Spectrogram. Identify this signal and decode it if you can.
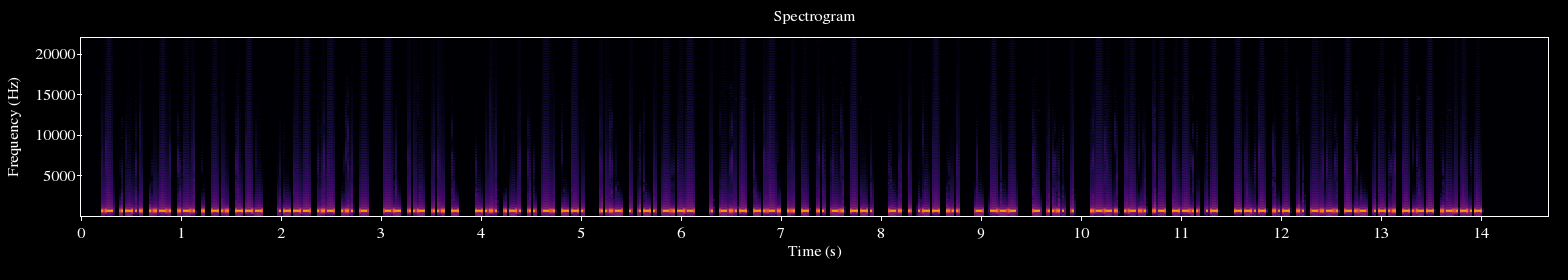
Morse code, heard as a keyed tone, about 50 wpm, 700 Hz. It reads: ALFREDO JUST MUST BRING VERY EXCITING NEWS TO THE PLAZA QUICKLY.
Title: Pangram Challenge v2 - 50wpm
